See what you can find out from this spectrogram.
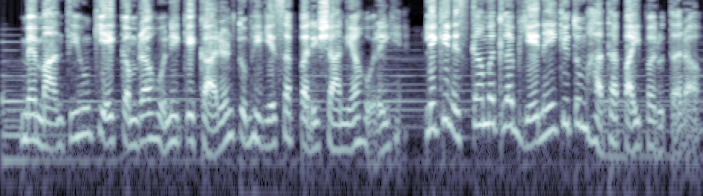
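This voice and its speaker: A woman's voice: low-pitched, lightly acted. A woman voicing a stern but caring mother-in-law in a cartoon family story, admonishing and reasoning. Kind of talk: animated Hindi family story dialogue.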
